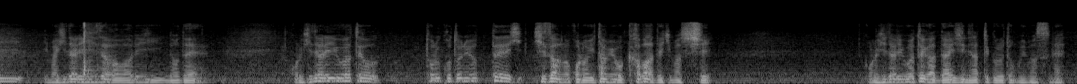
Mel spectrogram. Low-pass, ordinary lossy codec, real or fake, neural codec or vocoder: 7.2 kHz; none; fake; vocoder, 24 kHz, 100 mel bands, Vocos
